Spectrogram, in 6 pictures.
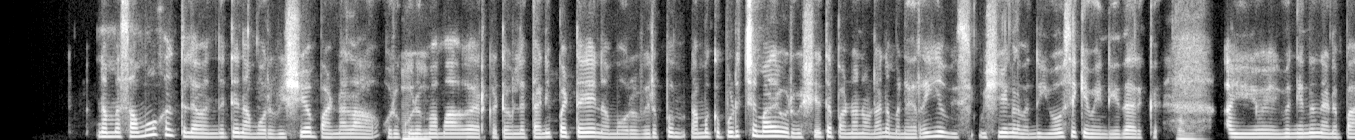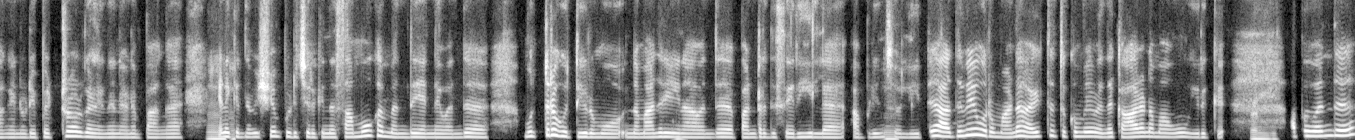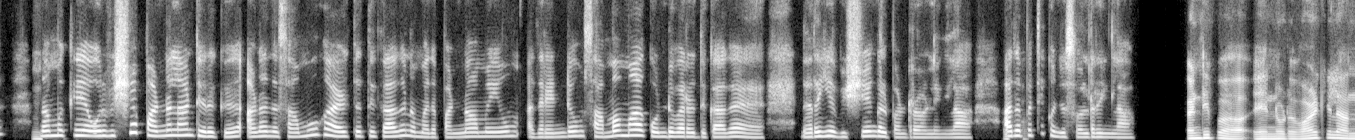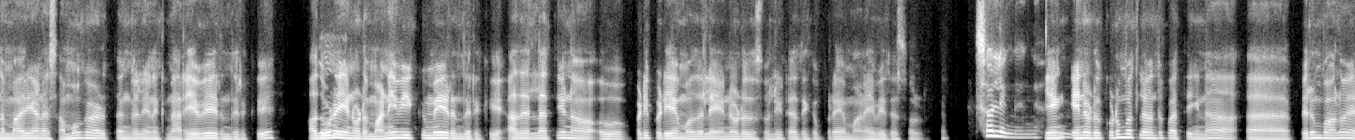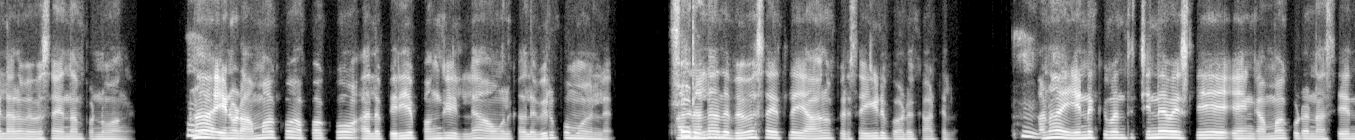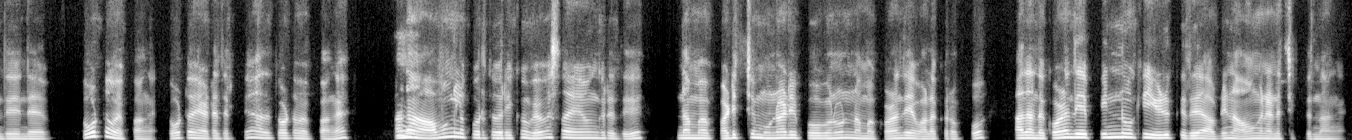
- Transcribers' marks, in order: other background noise; sigh; "ஆமா" said as "அப்பா"
- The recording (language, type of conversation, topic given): Tamil, podcast, இந்திய குடும்பமும் சமூகமும் தரும் அழுத்தங்களை நீங்கள் எப்படிச் சமாளிக்கிறீர்கள்?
